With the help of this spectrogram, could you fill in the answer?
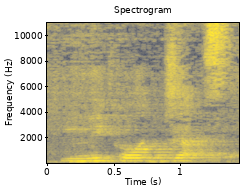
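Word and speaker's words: pnictogens: In group 15 elements, it is known as nitrogen family, or it's also known as nicogens. P is silent here.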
